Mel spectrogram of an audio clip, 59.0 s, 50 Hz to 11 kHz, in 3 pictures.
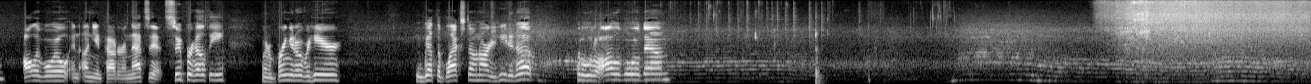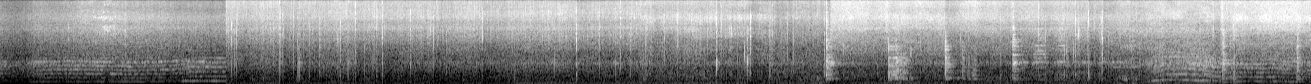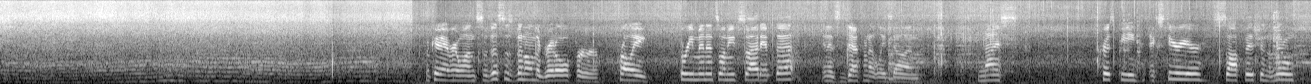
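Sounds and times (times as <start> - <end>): fish sizzling in oil: 16.4 - 59.0
metal spatula tapping and scraping: 33.0 - 36.4.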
